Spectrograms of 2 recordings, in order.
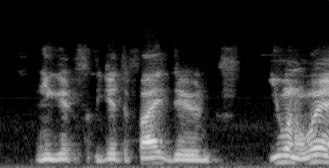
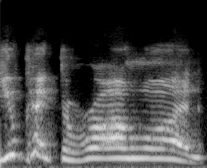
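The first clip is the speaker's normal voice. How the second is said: threatening opponent; 11 semitones higher, 3 dB louder, slower than usual. Retold or imitated.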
